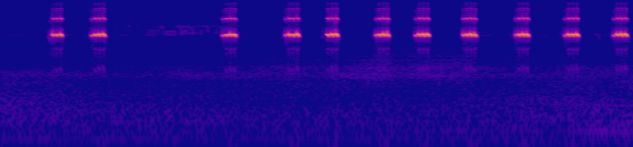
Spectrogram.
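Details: Night chirping of a spring field cricket, its calling song to attract females: about eleven bright, high pulsed chirps with a pause near the start, then a steady run roughly every half second, faint low rumble behind.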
